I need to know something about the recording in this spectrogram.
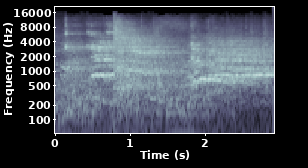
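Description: A shuttlecock is struck sharply with a racket.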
